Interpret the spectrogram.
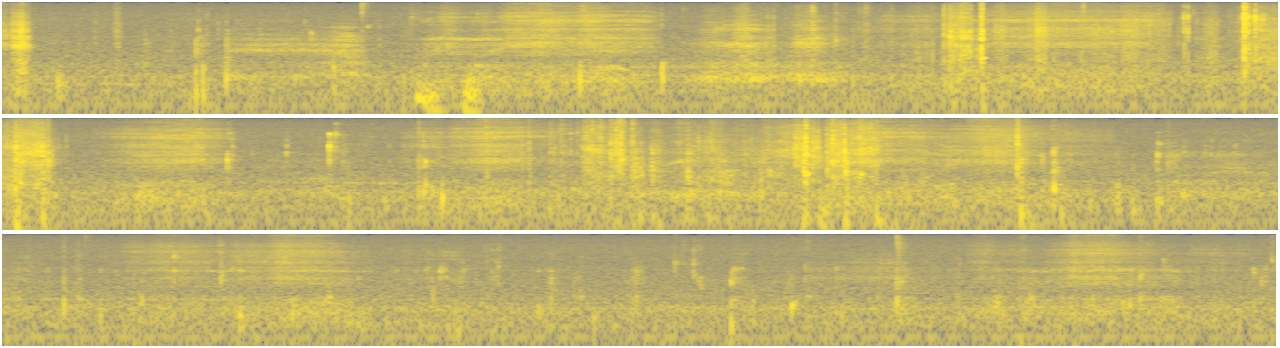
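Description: A person chewing and eating chicken pot pie, with small clicks and scrapes of a fork in the pie tray. The sounds come thickest in the first half and thin out to faint ticks later.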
